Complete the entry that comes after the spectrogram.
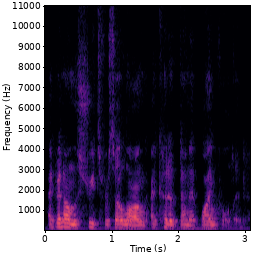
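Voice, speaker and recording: A woman's voice: deep voice, fairly even intonation, fairly quick. A young woman reading her own story aloud as a book vlogger, with a dramatic, self-mocking delivery and amused asides.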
